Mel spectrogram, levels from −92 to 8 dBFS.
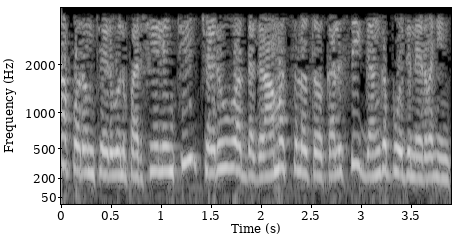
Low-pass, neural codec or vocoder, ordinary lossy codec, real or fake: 3.6 kHz; none; none; real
